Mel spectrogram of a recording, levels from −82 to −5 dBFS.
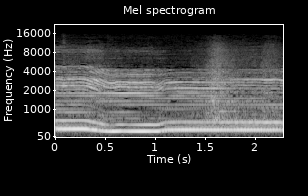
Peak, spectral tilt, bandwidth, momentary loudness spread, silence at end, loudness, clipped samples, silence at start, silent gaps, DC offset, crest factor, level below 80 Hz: -6 dBFS; -4.5 dB/octave; 13 kHz; 3 LU; 0 s; -17 LUFS; under 0.1%; 0 s; none; under 0.1%; 12 dB; -64 dBFS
